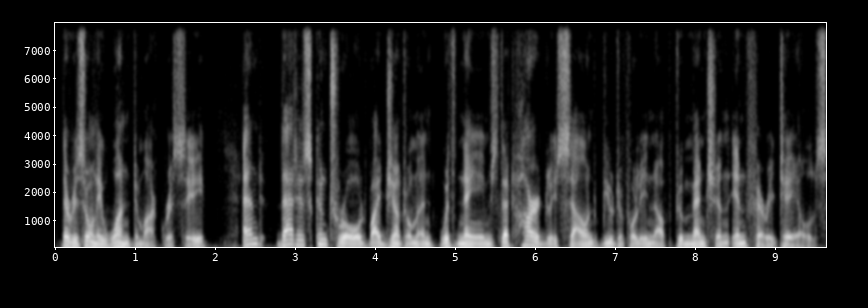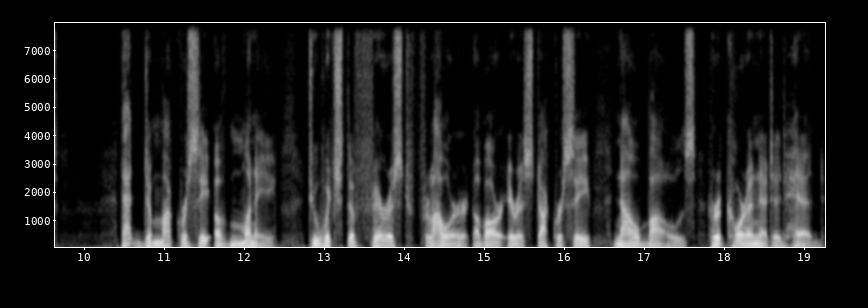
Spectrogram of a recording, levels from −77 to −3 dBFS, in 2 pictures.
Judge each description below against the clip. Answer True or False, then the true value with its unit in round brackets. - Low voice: True (100 Hz)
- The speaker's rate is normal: False (120 wpm)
